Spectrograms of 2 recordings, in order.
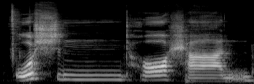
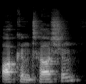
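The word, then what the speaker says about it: Auchentoshan: we're drinking oh god i can't say that ocean torshan okay it's pronounced ochentoshan akantoshan is it german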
